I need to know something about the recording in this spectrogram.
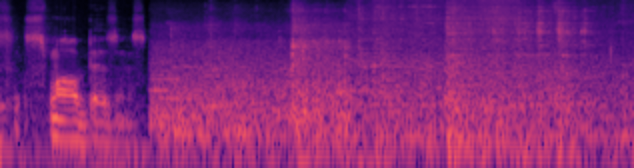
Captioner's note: factory ambience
